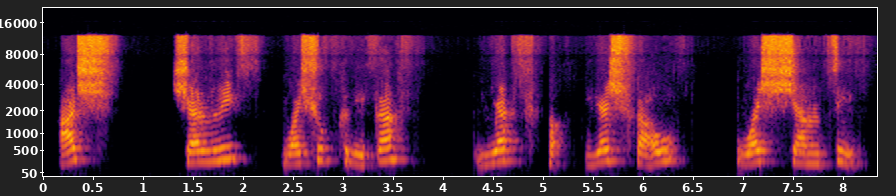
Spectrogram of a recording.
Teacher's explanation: ये तीनों हरूफ जुबान के दरमियान को दरमियाने तालु से लगाकर अदा करेंगे, यानी जो सख्त तालु है उसका दरमियान वाला हिस्सा जो है वहां पे लगाएंगे इन तीनों हरूफ को, तो फिर ये जुबान को, तो फिर ये अदा होंगे। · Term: जीम शीन और या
